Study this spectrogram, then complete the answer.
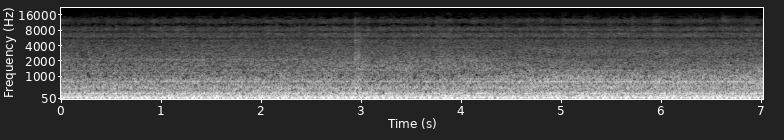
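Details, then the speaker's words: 2007 Chevy Tahoe V8 with coil-on-plug ignition, slight rough idle and no codes, idling in reverse against the brake: uneven lumpy rumble from a cylinder 3 misfire, not fuel related; a weak ignition coil is suspected. "all right so our number three cylinder has some type of issue obviously we are reading that now we're gonna take the vehicle put our foot on the brake and we're gonna put it in a reverse so it's under a little bit of a load and see if we get any more on our counter"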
